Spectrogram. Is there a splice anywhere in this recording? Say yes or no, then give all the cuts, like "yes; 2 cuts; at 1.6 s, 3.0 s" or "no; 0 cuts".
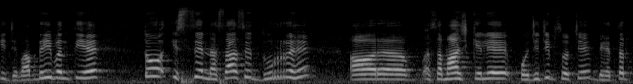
no; 0 cuts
